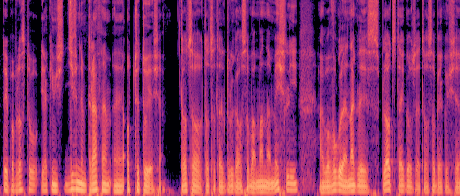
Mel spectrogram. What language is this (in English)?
Polish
